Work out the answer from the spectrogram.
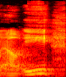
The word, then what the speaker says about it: Le: i n g o l e and so your last your last name is pronounced Lei yeah Le you introduced as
